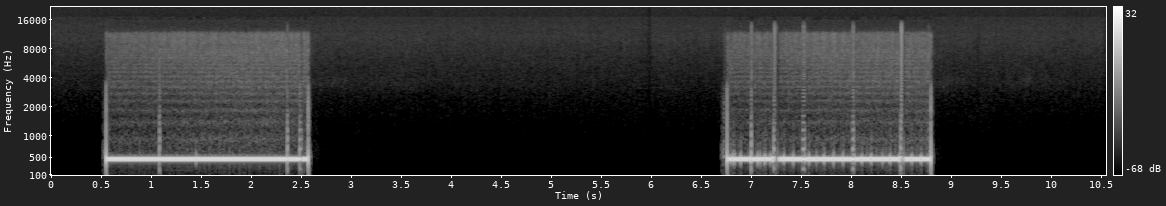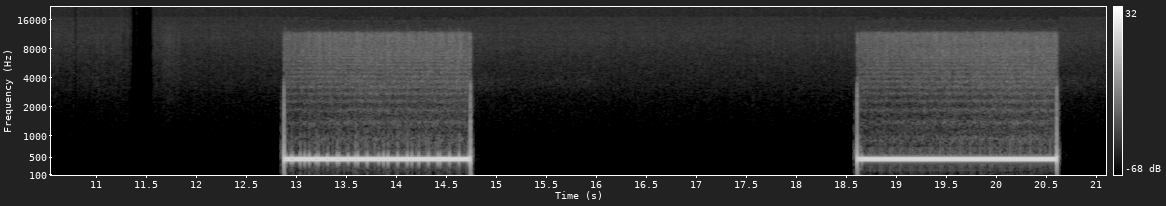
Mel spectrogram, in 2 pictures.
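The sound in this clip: A telephone line left off the hook gives out its tone: four long, steady, low-mid tones, each about two seconds, separated by roughly four seconds of silence, with no voices.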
